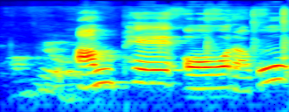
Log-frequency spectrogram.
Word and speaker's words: 암페어: 인텐시티에서 강도 세기를 뜻하는 아이라는 약자로 기호를 쓰고 단위는 우리 A라고 적고 읽을 때는 암페어라고 읽는다.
